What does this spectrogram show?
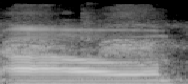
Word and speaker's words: Om: Now I'm purposely saying Om. When you do the Om, you don't have to do Om. No, just go with Om. There's a poetry in that. Okay, when we spell it, we know that Om has Akara, Ukara, Makara, A, U and Ma. But when you say it, don't spell it out like that. It kind of removes the poetry.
